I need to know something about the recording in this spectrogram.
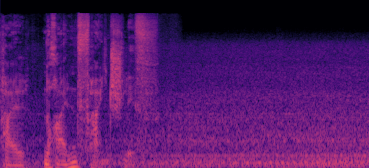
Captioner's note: machine noise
